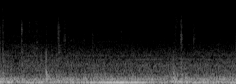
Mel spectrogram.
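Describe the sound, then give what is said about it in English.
A car drives along Route 3, Westchester Pike, through a suburb with a low, steady road rumble. A faint engine hum sits underneath, and the level holds even throughout with no voices. “Okay, so now we're driving through this what? This is Route 3. This is the road.”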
